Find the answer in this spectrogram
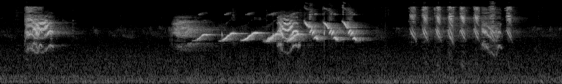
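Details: Double-collared seedeater male alongside a calling female, used by tournament breeders to stir the male; a lone sharp chip, then a fast twittering run of high notes and a quick series of clipped chirps.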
